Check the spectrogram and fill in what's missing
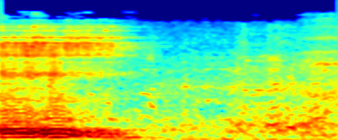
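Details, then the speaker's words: Simulated snoring in an animated comedy cartoon, a bedmate complaining of not being able to sleep again: a brief rumbling snore from a cartoon character, fading into room noise. "Ну что ты опять будешь храпеть Я не усну опять"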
